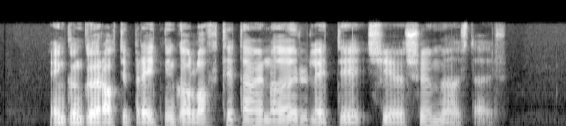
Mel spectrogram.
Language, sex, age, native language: Icelandic, male, 20-29, Icelandic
